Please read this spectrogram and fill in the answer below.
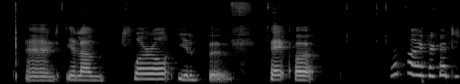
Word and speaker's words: peuvent: And il a plural, ils peuvent. P-E. Oh, I forgot to change colors. On va les faire en bleu. P-E-U-V-E-N-T. Peuvent, again, E-N-T is silent.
